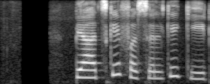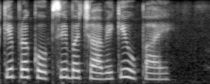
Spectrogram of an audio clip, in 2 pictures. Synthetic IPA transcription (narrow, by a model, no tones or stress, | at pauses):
pjaːt͡ʃkefəsəlkekiːʈkepɾəkoːpsebɐt͡ʃaːʋekeʊpaːeː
